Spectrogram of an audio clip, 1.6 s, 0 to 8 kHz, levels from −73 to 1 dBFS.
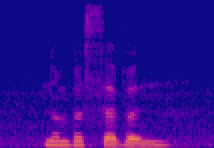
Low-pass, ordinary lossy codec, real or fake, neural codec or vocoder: none; none; real; none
